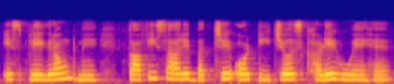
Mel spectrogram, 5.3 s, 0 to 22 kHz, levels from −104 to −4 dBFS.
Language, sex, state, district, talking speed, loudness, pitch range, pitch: Hindi, female, Jharkhand, Ranchi, 125 wpm, -15 LUFS, 230-255 Hz, 245 Hz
